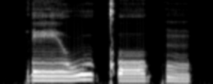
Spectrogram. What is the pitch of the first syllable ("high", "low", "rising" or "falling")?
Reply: low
